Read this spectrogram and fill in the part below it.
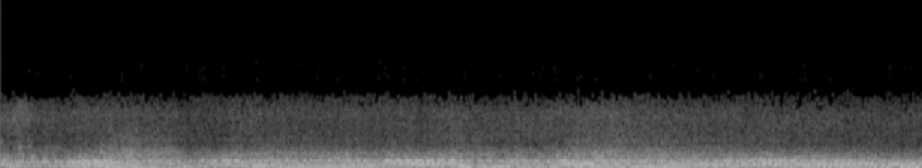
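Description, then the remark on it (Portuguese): A heavy bus engine revs as the bus pulls away toward the city, its low drone climbing and dipping through several gear-like surges, loud with a steady rumble and no voices. “Toca o carro, velho. Não pega mais ninguém.”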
